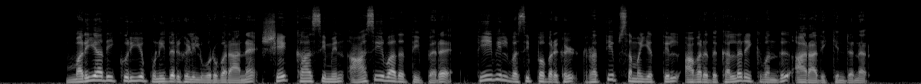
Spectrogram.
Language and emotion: Tamil, neutral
